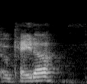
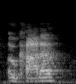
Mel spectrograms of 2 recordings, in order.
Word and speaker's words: Okada: I would like to see, I had to, like, in my head, I have to say it right, because for some reason I've always pronounced it Okada, but it's Okada.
